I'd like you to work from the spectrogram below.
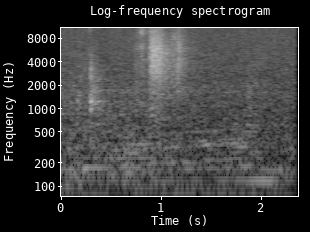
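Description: Old wooden door or wardrobe in the kitchen of an abandoned mansion creaking and knocking as it is opened, a few short scrapes and bumps, fairly quiet against a still room.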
